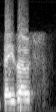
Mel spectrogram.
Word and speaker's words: Bezos: But apparently, Bezos? – Yeah.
